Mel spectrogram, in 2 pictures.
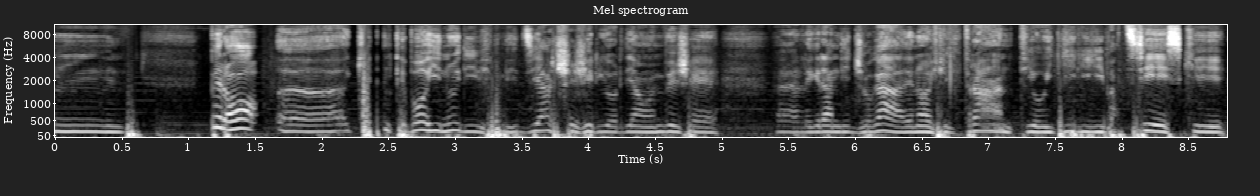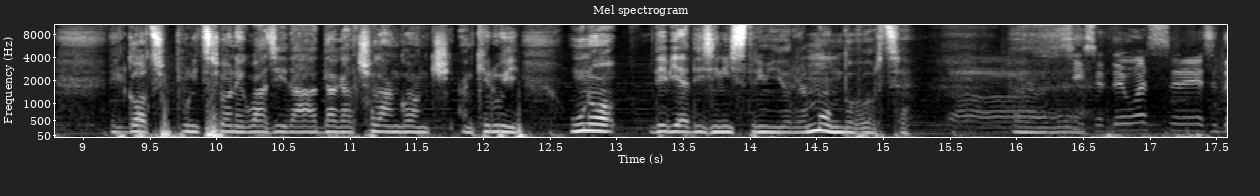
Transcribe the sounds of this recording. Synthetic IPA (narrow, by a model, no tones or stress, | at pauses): peɾɔ | keɛnt̪epɔjnojd̪id̪id̪ziat͡ʃːet͡ʃiɾikord̪jaːmoiɱveːt͡ʃe | leɡɾand̪id͡ʒokaːt̪enɔifilt̪ɾant̪ioit̪iːɾiɡipat̪sːesk̟ʰi | ilɡɔlsupːunit̪sːjoːnekwaːzid̪ad̪akalt͡ʃot̪aŋɡoaŋkaŋk̟elujuːno | d̪ejpjɛd̪ejs̬inist̪ɾimiʎːoːɾialmond̪oforse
